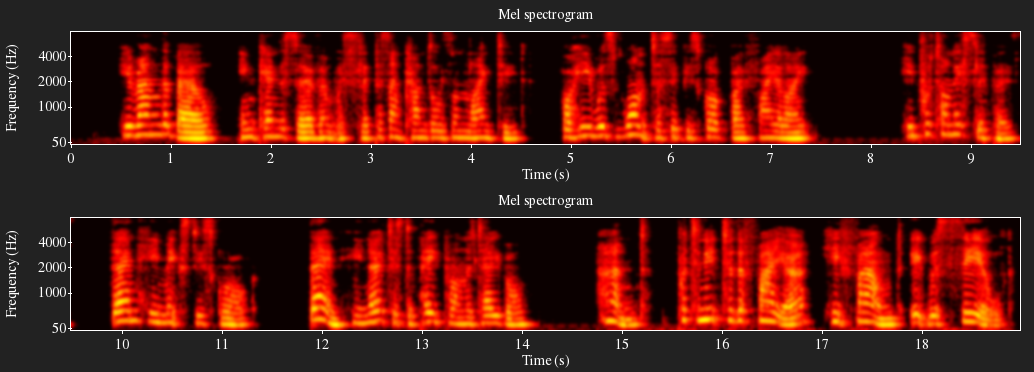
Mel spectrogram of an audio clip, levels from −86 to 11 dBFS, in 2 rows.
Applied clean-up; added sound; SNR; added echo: neural mask model Resemble Enhance denoiser.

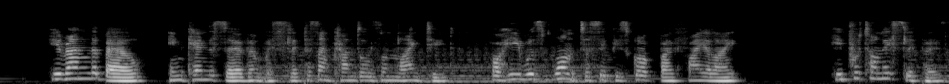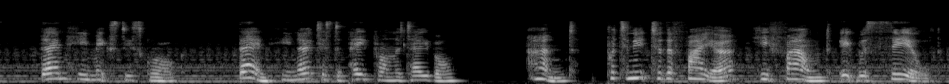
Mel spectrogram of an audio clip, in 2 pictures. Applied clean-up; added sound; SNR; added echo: none; Bowed string instrument; 19 dB; none.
